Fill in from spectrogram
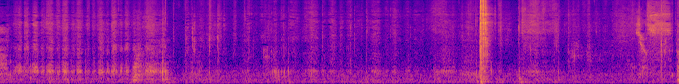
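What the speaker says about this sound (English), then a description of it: "Okay, I'm going to go ahead and rub them a little more." Folded paper card creases are rubbed flat, giving soft, repeated scraping strokes that stay faint and close, with one sharper scuff near the end.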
